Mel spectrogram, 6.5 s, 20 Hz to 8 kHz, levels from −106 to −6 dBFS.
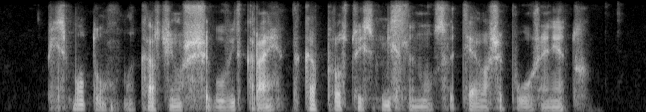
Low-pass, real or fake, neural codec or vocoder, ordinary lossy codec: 7.2 kHz; real; none; Opus, 16 kbps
